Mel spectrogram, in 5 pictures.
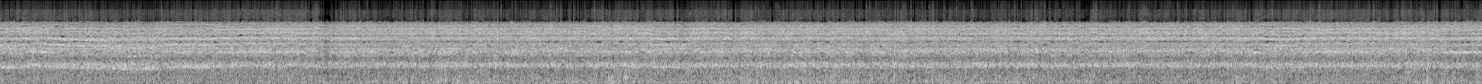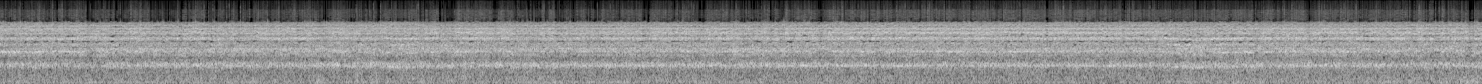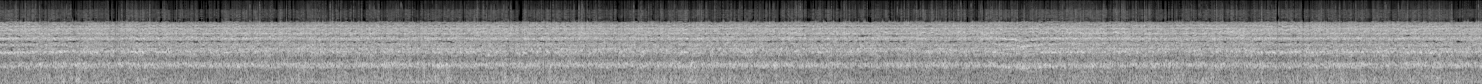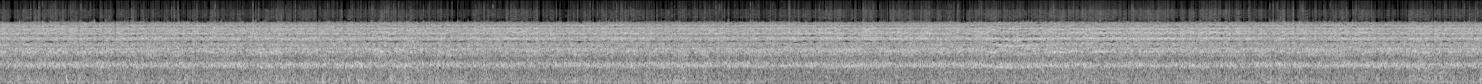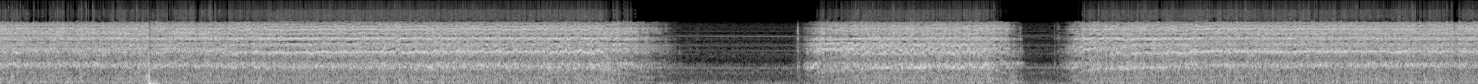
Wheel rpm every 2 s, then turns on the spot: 220, 230, 230, 230, 240, 240, 230, 230, 230, 230, 230, 230, 240, 230, 230, 230, 230, 230, 230, 230, 230, 230, 230, 230, 230, 240, 230, 230, 230, 230, 230, 210, 160, 30, 150, 170, 230.
none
